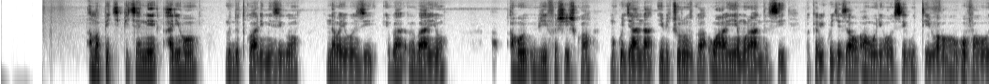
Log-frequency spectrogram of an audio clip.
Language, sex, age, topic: Kinyarwanda, female, 18-24, finance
